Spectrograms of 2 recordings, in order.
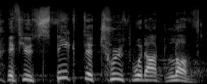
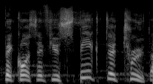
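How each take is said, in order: First: "truth without love" spelled out slowly, each word weighted; slow emphasis on "without love". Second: Said in the usual way. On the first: Shown as a demonstration. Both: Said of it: "I want you to see".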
